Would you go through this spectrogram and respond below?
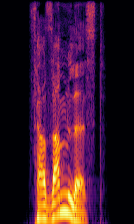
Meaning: second-person singular subjunctive I of versammeln
- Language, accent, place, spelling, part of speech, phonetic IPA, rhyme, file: German, Germany, Berlin, versammlest, verb, [fɛɐ̯ˈzamləst], -amləst, De-versammlest.ogg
